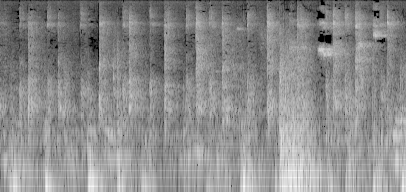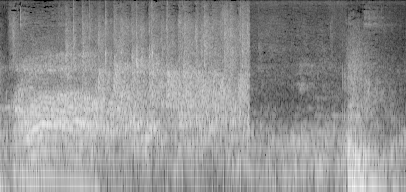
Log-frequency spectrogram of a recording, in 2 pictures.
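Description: Table tennis rally: the celluloid ball clicks off rackets and table in quick succession. About six seconds in, a loud burst of sound with voices in it takes over for about three and a half seconds, starting and stopping abruptly.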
